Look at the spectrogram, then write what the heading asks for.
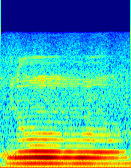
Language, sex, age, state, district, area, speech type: Kannada, male, 18-30, Karnataka, Uttara Kannada, rural, spontaneous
